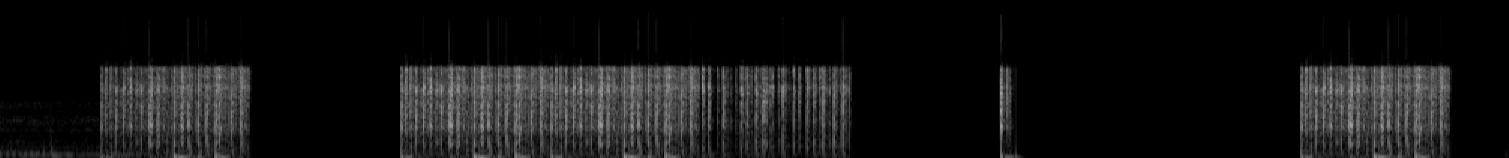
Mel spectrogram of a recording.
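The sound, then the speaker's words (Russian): Dense bursts of rapid rattling clicks of comet dust particles hitting the American automatic probe Stardust as it flew through a comet's coma collecting samples, in several loud stretches of a second or more, with silent gaps and one very short burst between them. “Это звучание а, полевых частиц, которые ловил зонд Stardust”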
